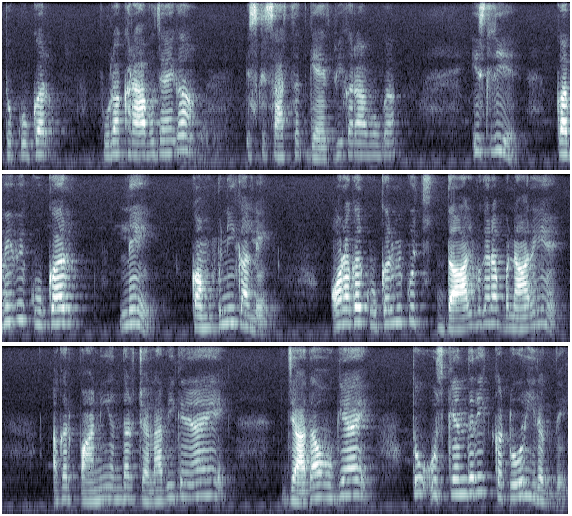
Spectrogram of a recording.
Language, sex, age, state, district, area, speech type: Hindi, female, 60+, Madhya Pradesh, Ujjain, urban, spontaneous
